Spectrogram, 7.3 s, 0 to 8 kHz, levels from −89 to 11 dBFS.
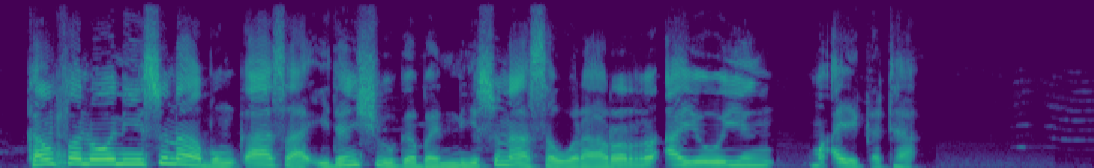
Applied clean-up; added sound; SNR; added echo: none; none; none; none.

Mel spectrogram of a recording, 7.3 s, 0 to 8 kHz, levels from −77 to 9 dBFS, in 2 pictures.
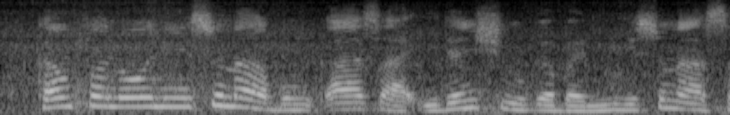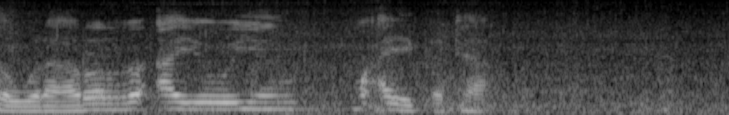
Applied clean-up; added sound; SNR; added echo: none; Waves, surf; 14 dB; reverberation time 0.9 s.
